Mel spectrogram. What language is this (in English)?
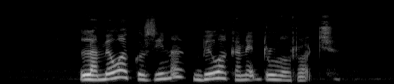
Catalan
